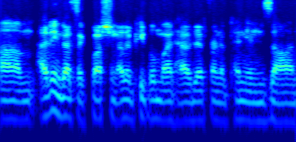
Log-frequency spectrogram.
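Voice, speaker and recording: With an American accent, a man speaks at a very deep, low pitch. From Kansas, US. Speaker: content designer, former sports writer. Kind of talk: online Q&A panel. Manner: casual, many filler words.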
